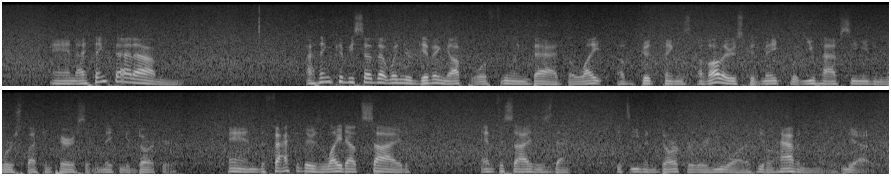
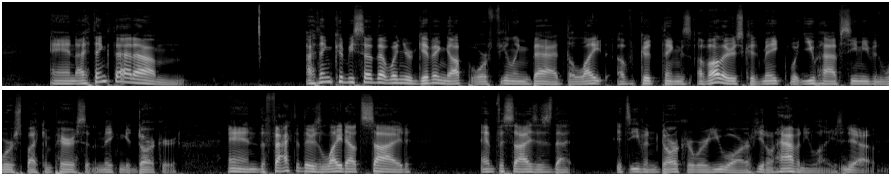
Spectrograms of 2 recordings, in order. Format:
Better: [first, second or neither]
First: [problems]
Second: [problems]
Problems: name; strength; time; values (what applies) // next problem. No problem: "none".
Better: second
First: hiss; loud; throughout; 6 dB below the speech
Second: none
